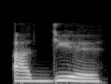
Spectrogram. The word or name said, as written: a deux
